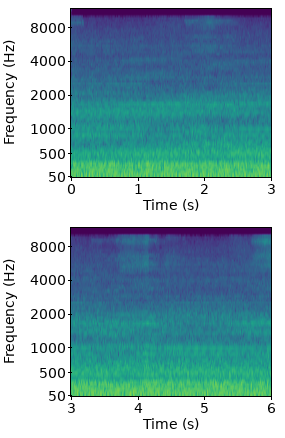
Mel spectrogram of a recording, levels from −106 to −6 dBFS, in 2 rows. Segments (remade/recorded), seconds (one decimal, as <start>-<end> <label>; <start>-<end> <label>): 0.0-1.7 recorded; 1.7-2.5 remade; 2.5-3.3 recorded; 3.3-4.4 remade; 4.4-6.0 recorded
